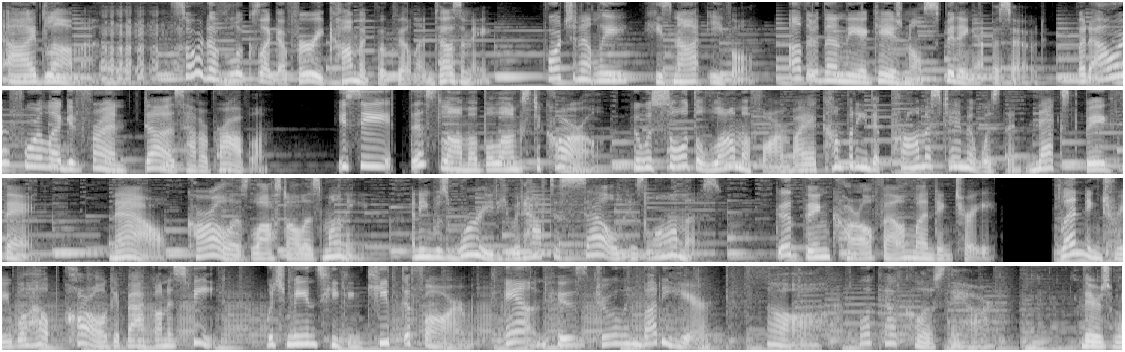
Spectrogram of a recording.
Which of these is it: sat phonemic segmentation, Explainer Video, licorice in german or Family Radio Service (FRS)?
Explainer Video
